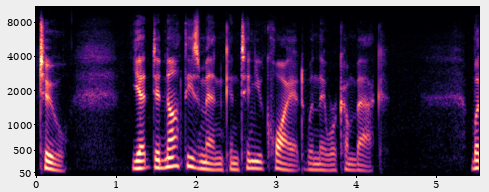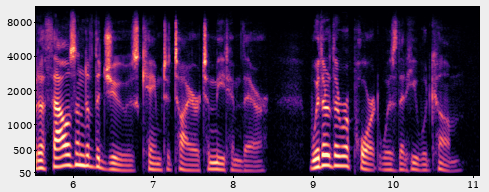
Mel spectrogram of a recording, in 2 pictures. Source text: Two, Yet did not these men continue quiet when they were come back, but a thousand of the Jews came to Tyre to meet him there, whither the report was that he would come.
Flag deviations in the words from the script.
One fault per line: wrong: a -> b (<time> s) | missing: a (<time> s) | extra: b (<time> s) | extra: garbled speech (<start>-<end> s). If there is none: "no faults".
no faults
